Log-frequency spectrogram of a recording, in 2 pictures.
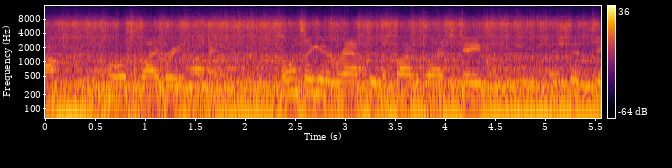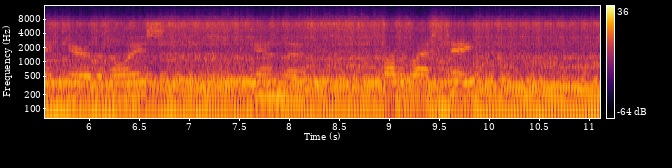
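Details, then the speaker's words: W.A.R. Corsair aircraft engine run after the muffler work: a loud, busy note with a buzzy metallic vibration. Quieter than before, so gear noise is now audible, but something rattles in the muffler, cause unknown. "definitely quieter than before they seem to have some kind of rattle in the muffler right now"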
